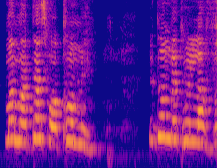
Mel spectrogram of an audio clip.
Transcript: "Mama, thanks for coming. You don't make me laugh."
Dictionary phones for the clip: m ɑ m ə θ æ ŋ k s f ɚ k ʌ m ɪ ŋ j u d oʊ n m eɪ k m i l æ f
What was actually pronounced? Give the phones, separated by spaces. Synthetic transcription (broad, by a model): m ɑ m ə t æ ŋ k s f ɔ k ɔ m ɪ j u d oʊ n m eɪ k m i l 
